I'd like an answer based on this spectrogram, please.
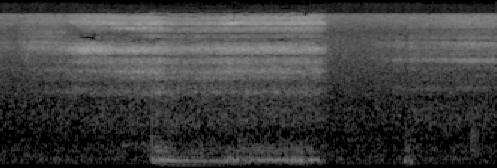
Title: Snoring puppy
